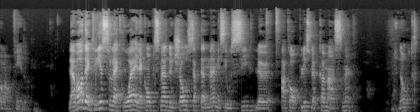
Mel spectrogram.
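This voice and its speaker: A man with a Quebec French accent preaching a Sunday sermon, swinging between emphatic outbursts and hushed asides. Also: mid-range voice, roomy sound, distant mic. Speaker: pastor. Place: church sanctuary.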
